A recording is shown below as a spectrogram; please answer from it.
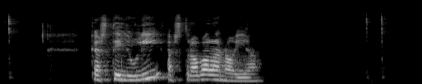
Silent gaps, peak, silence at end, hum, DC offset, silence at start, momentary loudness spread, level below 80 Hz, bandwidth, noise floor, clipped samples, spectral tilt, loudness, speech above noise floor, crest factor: none; -8 dBFS; 1.6 s; none; under 0.1%; 0.1 s; 13 LU; -78 dBFS; 11.5 kHz; under -90 dBFS; under 0.1%; -3.5 dB/octave; -23 LUFS; over 67 dB; 20 dB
